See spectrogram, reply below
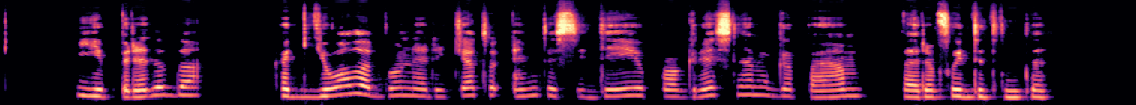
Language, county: Lithuanian, Klaipėda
